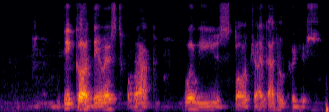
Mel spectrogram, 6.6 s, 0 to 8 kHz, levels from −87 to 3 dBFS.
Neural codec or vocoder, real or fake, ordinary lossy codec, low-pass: codec, 44.1 kHz, 2.6 kbps, SNAC; fake; none; 7.2 kHz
